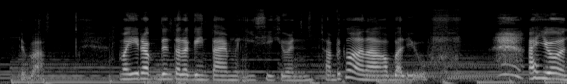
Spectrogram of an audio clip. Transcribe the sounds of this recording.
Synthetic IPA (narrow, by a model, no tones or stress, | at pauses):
d̪̥ɪba̰ | mɐhiːɾɐp̚d̪ɪnt̪ɐlɐɡajʊŋt̪ajmnɐŋʔiːsikonsaːbɪkonnɐkakɐbɐljo̰ | ʔɐjon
